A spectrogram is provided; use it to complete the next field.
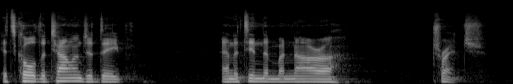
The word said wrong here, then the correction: Mariana Trench: I think I said it wrong. Did I say it? Mariana Trench, thank you.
